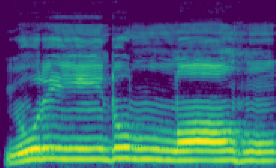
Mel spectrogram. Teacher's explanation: یرید اللہ میں یا کو ہم سے ادا کریں گے، را کو یا کے ساتھ ملانا، یا مد ایک انداز میں کھینچیں گے، را کو باریک ادا کریں گے کیونکہ اس کے نیچے زیر ہے، دال کو لفظ اللہ کے لام کے ساتھ ملانا ہے، تشدید زور دیں گے، یا کے لام کے اوپر کھڑا زبر ہے، ایک انداز میں کھینچیں گے۔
